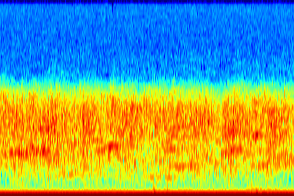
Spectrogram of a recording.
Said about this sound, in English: Clap your hands and shout yes to the Lord.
